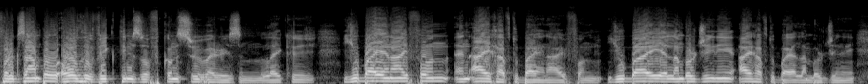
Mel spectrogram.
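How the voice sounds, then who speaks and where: This man speaks at a fairly quick pace in a Greek accent, his pitch medium with ordinary variation. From Greece or Cyprus. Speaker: creative director and conference presenter. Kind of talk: conference presentation. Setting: conference stage with audience. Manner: hesitant, many fillers.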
